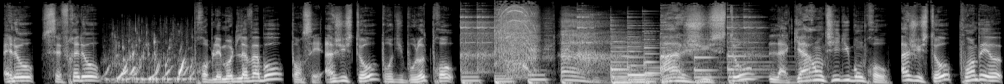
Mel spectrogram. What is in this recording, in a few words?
Radio FR 10s; Ajusto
